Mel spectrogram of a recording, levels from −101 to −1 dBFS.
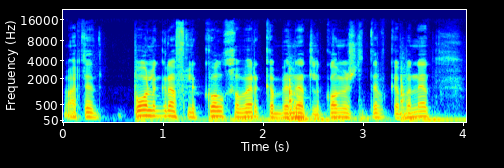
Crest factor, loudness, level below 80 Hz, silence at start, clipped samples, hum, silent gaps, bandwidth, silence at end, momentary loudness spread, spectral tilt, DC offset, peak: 18 dB; -29 LUFS; -44 dBFS; 0 s; under 0.1%; none; none; 15.5 kHz; 0 s; 7 LU; -6.5 dB/octave; under 0.1%; -10 dBFS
